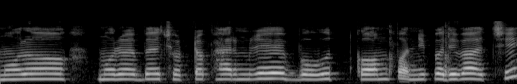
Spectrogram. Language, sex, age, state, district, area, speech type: Odia, female, 18-30, Odisha, Kendujhar, urban, spontaneous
